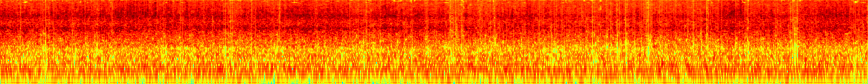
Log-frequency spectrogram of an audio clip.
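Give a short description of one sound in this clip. Strong wind roars steadily outdoors.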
